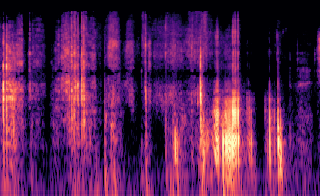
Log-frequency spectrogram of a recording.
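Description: Paper rustling and scraping as a picture book's page is turned by hand, in several uneven swishes with a few small clicks.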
